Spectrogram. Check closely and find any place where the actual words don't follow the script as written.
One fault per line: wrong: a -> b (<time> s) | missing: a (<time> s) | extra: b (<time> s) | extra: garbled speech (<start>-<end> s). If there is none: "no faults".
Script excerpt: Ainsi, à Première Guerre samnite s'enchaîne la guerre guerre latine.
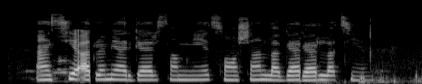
no faults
